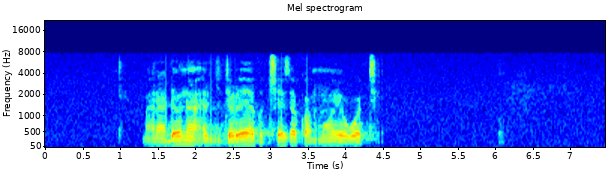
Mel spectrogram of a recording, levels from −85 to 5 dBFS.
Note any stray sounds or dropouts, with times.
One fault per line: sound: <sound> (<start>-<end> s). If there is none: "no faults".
no faults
